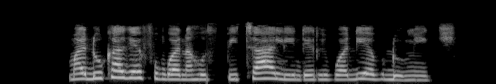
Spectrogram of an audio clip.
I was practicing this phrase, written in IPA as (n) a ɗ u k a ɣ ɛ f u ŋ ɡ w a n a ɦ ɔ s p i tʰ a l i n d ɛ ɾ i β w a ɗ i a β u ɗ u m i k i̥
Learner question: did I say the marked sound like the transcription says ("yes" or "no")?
no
